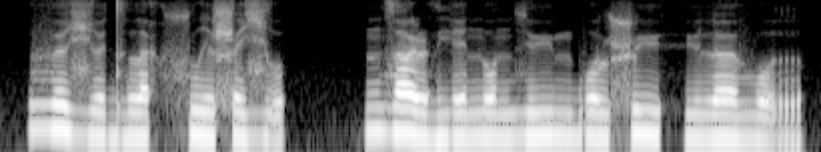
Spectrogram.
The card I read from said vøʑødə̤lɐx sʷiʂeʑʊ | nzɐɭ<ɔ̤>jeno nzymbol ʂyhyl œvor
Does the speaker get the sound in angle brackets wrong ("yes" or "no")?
yes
